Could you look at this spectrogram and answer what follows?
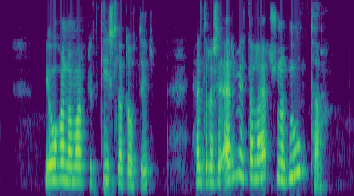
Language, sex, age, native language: Icelandic, female, 60-69, Icelandic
